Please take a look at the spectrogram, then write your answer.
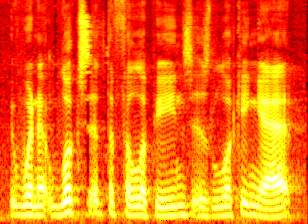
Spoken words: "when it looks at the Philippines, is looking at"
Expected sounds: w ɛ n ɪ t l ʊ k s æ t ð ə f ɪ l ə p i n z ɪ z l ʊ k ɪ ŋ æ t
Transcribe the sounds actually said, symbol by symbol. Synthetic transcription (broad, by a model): w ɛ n ɪ t l ʊ k s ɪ t ð ə f ɪ l ə p i n z ɪ z l ʊ k ɪ ŋ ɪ t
